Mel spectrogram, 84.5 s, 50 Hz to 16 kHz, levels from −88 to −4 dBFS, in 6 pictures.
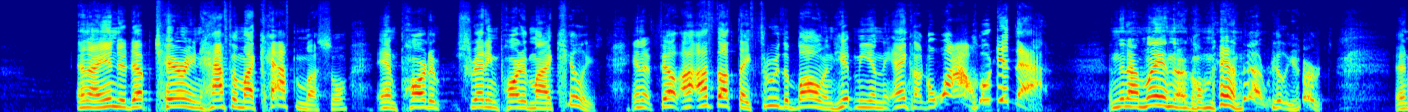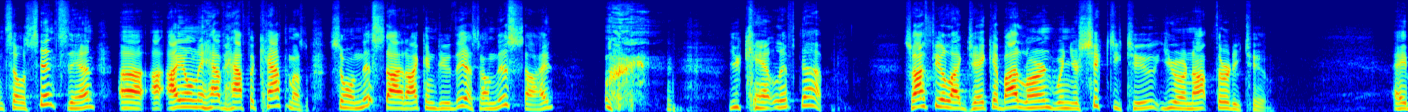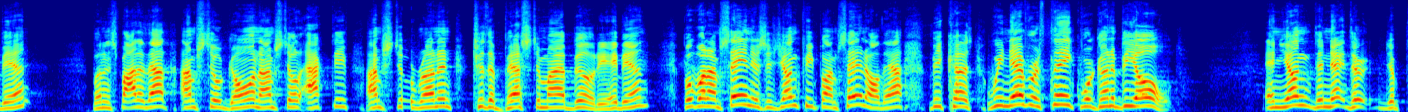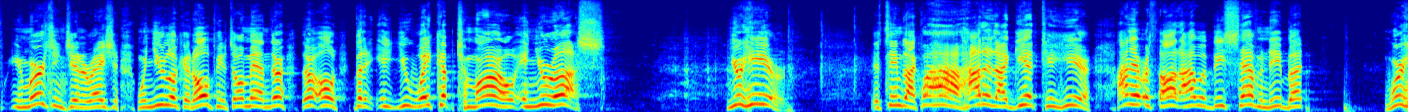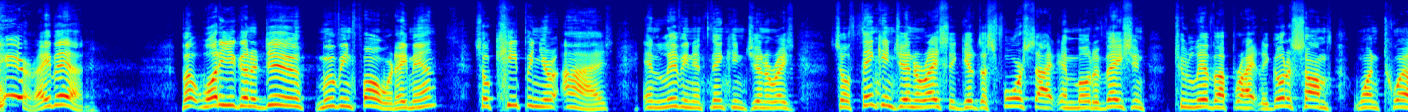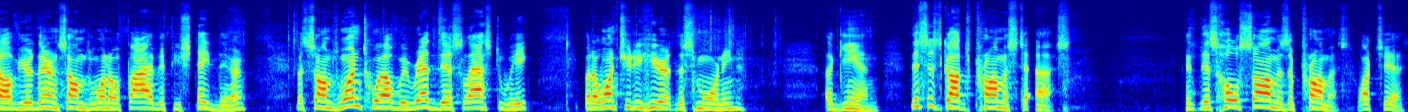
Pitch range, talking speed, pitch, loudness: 190-250 Hz, 185 wpm, 220 Hz, -21 LUFS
